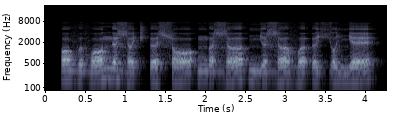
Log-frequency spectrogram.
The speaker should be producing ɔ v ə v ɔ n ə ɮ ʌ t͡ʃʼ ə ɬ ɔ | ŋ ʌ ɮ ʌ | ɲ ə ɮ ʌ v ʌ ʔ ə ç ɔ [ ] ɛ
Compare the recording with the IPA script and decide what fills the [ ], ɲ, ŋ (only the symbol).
ɲ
